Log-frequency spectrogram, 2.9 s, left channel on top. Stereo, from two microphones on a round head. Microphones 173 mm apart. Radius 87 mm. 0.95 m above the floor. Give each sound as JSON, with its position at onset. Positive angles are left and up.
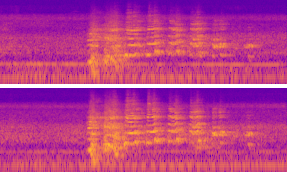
{"t": 0.9, "sound": "laughter", "side_deg": -40, "distance_m": 1.1}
